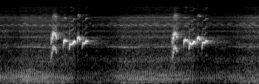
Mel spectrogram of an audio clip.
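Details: Sooty-headed bulbul song, said to help dominate rival birds: two short phrases of bubbly, chuckling whistled notes descending slightly, over a steady background hiss and faint hum.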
